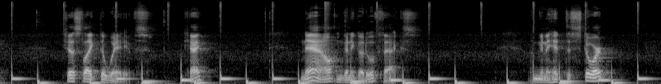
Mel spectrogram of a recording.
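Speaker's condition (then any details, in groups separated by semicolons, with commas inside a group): No condition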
